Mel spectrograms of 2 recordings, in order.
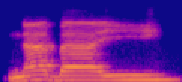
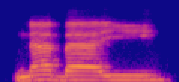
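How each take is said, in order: No difference in how they are said.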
